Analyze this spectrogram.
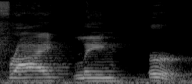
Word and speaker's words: Freilinger: And so I had to explain to my counselor, like it sounds Freilinger.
